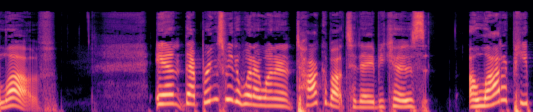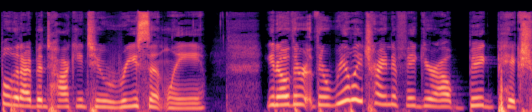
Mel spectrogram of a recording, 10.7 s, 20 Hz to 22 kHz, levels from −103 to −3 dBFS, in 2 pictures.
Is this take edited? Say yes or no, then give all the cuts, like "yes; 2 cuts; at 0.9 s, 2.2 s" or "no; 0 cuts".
no; 0 cuts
